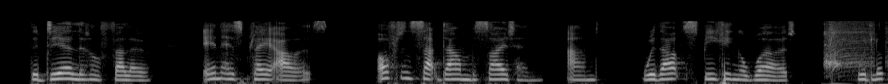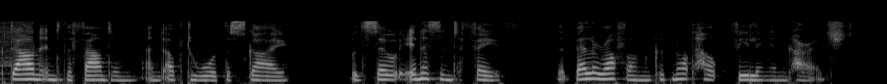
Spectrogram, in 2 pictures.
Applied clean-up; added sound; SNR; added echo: none; Drill; 8 dB; none.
